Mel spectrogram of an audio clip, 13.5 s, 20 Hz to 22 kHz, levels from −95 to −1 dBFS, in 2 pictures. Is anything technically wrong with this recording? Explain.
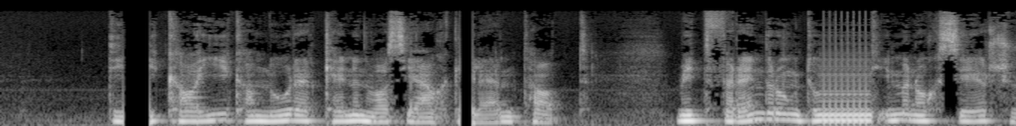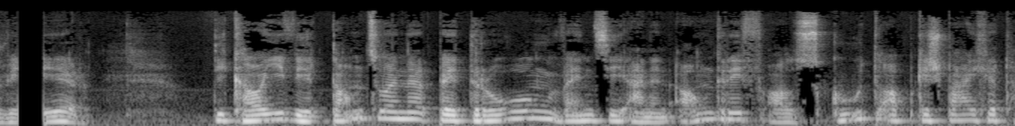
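Yes, there are two kinds of fault. Bluetooth stall, at 0.82 to 1.01 s, 3.06 to 3.17 s and 6.89 to 7.08 s: the audio drops to silence for 179 ms, 87 ms and 174 ms, then resumes. This likely reflects radio interference delaying packets until the headphone buffer emptied and playback waited for retransmissions.

System hang loop, from 5.49 to 5.81 s: the host froze while the audio hardware kept replaying the same 40 ms stretch of its ring buffer. That piece repeats exactly eight times at 25 Hz, and about 0.3 s of audio is lost.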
